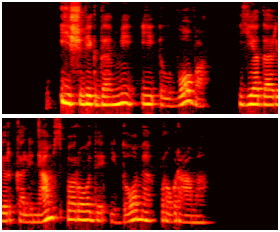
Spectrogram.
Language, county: Lithuanian, Klaipėda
